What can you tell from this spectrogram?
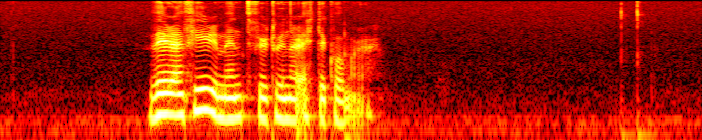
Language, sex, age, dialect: Faroese, female, 36-60, Suðurstreymoy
